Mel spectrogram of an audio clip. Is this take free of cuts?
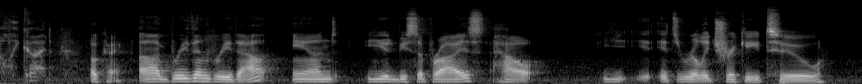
no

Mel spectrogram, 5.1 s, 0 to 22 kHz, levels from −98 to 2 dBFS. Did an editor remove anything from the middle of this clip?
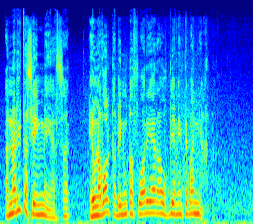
yes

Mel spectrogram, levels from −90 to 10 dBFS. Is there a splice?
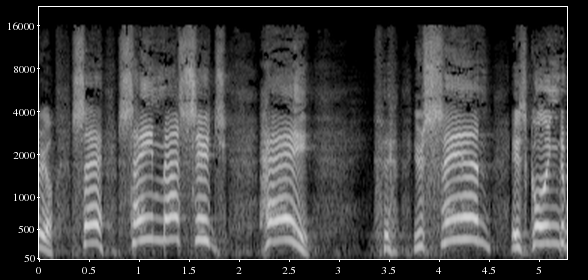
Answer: no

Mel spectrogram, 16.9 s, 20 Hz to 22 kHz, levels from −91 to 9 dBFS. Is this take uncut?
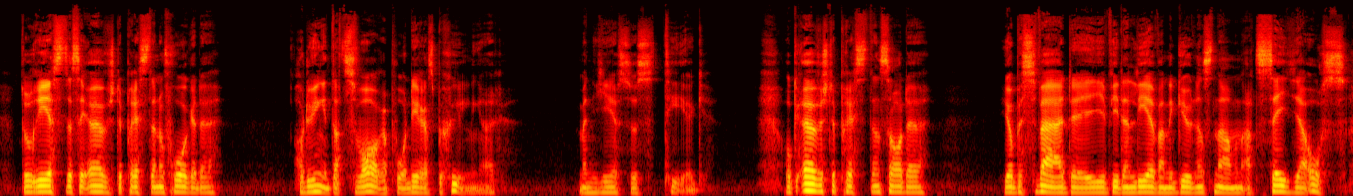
yes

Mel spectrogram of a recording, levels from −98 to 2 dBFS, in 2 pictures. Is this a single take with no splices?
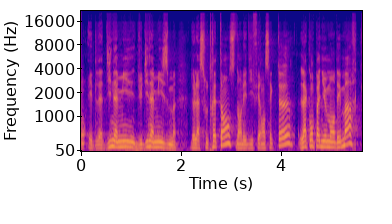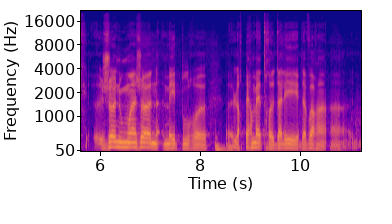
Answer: no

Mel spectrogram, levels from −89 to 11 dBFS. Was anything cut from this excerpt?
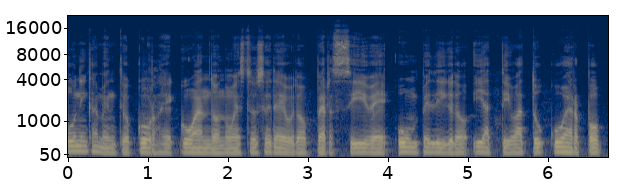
no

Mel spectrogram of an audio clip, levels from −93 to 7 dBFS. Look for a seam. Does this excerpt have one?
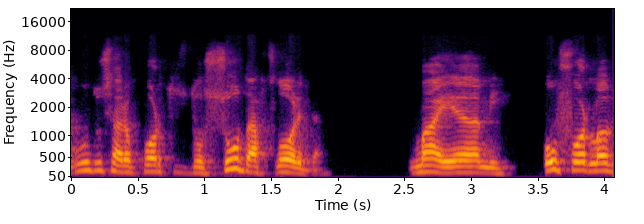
yes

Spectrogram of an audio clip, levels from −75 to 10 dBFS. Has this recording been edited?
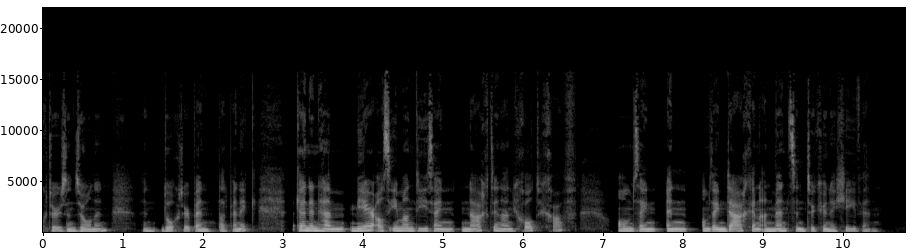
yes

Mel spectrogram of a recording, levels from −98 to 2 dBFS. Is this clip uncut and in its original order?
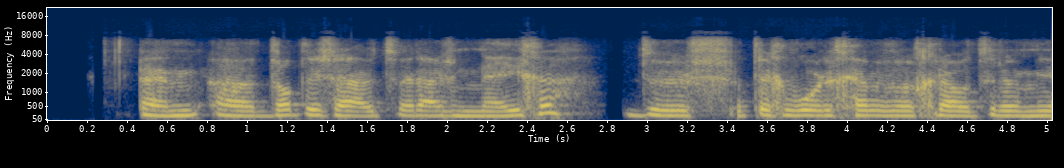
no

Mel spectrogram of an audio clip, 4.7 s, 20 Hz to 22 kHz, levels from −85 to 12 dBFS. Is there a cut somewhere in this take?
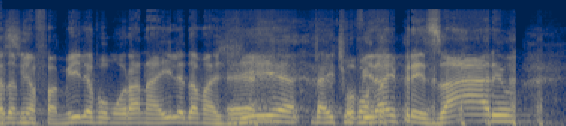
no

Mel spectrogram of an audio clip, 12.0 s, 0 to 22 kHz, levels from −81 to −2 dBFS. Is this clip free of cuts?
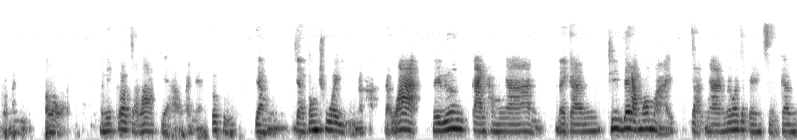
no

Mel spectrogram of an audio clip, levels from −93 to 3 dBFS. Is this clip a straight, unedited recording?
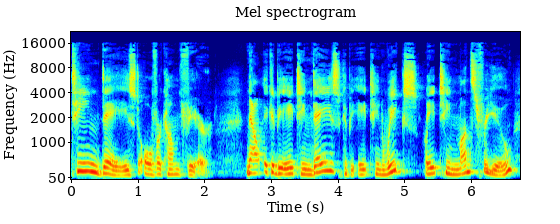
no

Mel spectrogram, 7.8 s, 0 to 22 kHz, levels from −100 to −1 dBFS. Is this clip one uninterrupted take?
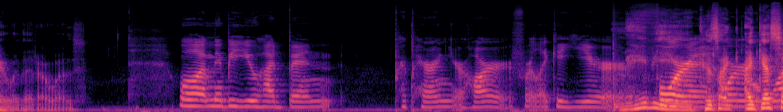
yes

